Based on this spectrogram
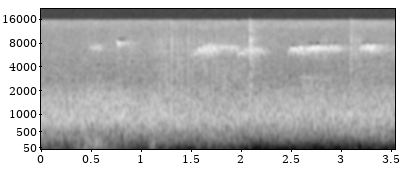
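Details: Waxwings in December 2023, a flock visiting a tree to feed on berries in winter; thin, very high trilling notes in short bursts over steady broadband background hiss.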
